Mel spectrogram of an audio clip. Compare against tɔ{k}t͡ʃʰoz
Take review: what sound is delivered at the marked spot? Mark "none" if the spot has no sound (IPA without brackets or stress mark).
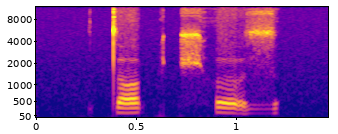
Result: k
